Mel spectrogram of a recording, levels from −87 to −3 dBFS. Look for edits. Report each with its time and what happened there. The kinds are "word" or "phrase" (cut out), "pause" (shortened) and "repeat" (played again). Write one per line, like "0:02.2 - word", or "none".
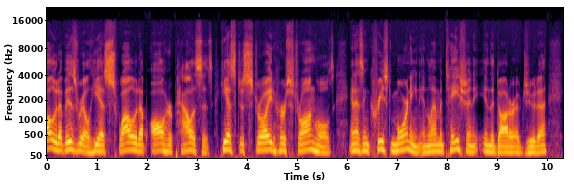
0:03.4 - pause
